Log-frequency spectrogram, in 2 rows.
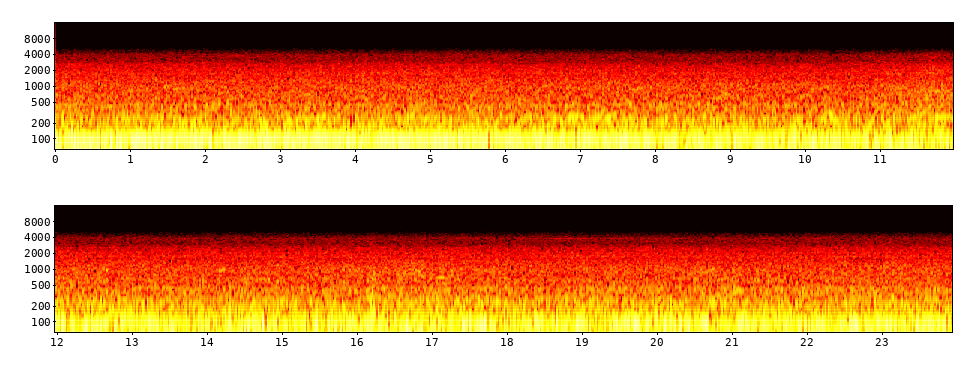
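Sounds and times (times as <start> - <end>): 
deep constant rumble of a rapid commuter train heard from inside: 0.0 - 23.9
rushing wheel and track noise of a rapid commuter train: 0.0 - 23.9.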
